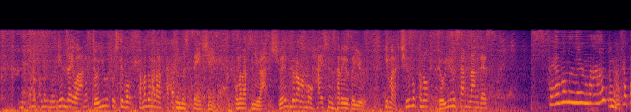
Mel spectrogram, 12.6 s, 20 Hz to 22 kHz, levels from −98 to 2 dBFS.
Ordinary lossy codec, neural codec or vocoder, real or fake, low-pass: none; codec, 16 kHz, 1.1 kbps, Voila-Tokenizer; fake; 7.2 kHz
